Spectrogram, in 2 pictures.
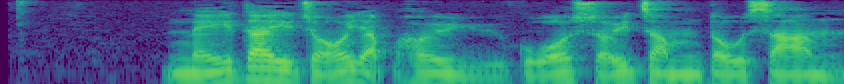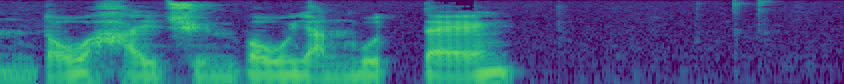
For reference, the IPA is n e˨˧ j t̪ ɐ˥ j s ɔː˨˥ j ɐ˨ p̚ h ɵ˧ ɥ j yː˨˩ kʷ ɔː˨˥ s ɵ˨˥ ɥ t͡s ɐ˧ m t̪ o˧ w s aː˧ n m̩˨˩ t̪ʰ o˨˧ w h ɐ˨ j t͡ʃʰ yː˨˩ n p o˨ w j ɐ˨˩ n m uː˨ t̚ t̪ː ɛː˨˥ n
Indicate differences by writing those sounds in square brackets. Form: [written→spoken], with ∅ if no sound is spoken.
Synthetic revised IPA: n e˨˧ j t̪ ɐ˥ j [s→t͡s] ɔː˨˥ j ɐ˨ p̚ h ɵ˧ ɥ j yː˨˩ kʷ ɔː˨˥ s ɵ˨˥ ɥ t͡s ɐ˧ m t̪ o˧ w s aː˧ n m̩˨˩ [t̪ʰ→t̪] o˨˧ w h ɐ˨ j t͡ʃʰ yː˨˩ n p o˨ w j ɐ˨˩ n m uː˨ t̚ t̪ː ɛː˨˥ [n→ŋ]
